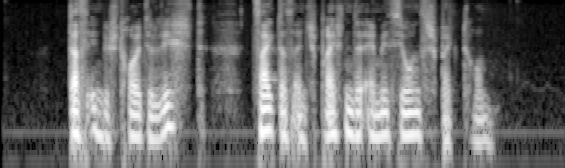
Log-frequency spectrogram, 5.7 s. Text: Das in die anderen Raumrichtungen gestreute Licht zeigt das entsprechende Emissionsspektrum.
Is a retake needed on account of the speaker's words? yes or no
yes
